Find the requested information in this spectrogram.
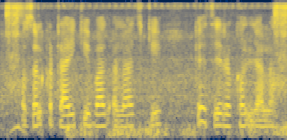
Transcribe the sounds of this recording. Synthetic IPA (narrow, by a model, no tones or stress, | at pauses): fə̰səlkəʈaːikebaːd̪ə̰naːd͡ʒke | kɛːseɾəkʰəld͡ʒa̰ːlaːɦ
